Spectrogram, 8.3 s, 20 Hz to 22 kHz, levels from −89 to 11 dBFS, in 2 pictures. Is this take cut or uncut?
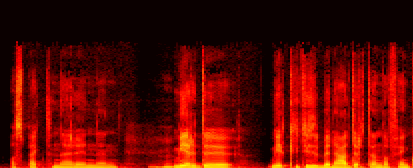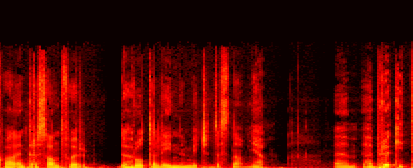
uncut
